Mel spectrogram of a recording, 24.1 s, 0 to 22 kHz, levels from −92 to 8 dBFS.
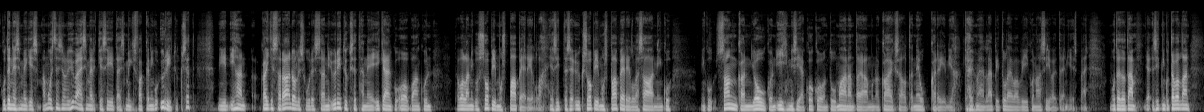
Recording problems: none

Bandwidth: 14.5 kHz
